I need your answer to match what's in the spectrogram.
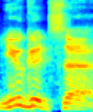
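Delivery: sudden put-on British accent. Playing a character in a tabletop game, approaching a man and greeting him: British accent. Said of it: "where'd that British accent come from".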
